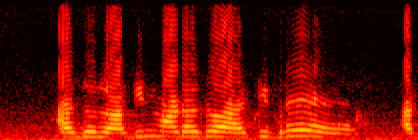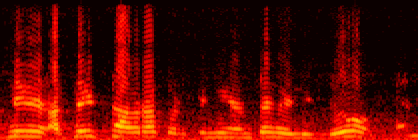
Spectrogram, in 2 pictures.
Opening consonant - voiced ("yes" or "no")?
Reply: yes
